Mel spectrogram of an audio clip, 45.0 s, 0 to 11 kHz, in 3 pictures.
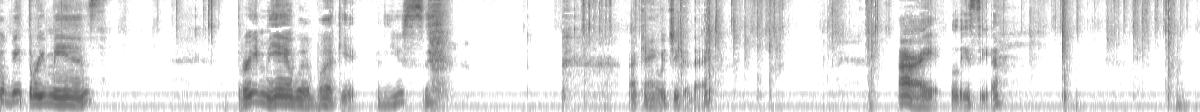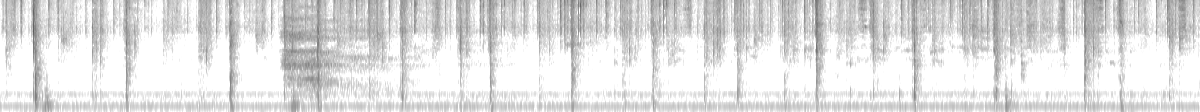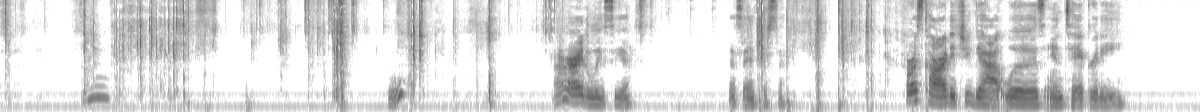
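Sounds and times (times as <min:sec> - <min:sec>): cards rustling: 0:08.3 - 0:11.2, 0:12.7 - 0:30.3, 0:31.0 - 0:36.9, 0:39.8 - 0:41.2
cards clicking and snapping: 0:12.9 - 0:30.2, 0:31.0 - 0:34.5.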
